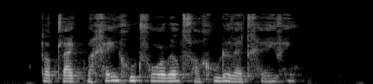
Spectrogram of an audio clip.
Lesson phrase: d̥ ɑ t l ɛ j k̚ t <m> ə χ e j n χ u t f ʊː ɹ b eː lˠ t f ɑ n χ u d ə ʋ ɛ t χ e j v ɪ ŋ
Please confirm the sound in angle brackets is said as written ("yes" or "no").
yes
